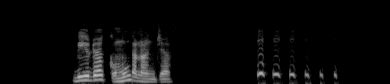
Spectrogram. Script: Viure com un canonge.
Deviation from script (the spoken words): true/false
false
